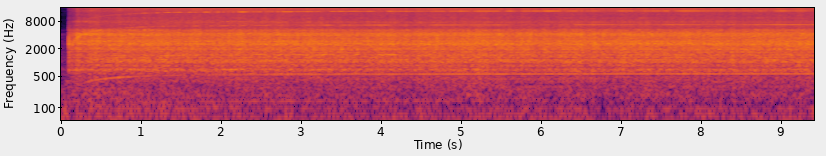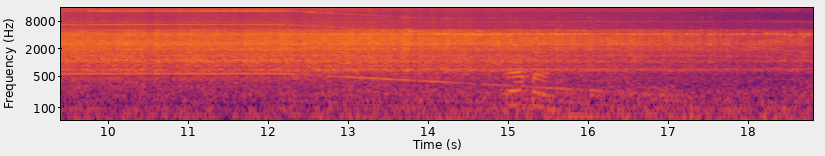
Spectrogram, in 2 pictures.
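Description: Electric angle grinder pressed against the front axle bolt, running with a steady high whine as it spins the motorcycle's spoked wheel so that the heavy spot settles at the bottom for balancing. About twelve seconds in it is switched off and the whine falls away as the motor winds down.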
